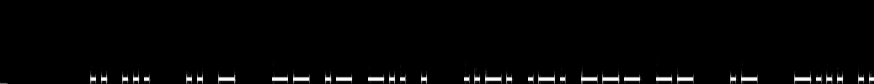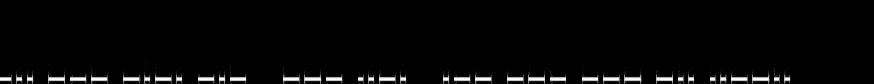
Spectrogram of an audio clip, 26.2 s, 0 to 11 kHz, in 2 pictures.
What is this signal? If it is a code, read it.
Morse code, heard as a keyed tone, about 15 wpm, 700 Hz. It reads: IS IT MADE FROM A BLOCK OF WOOD?
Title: Sentences from Top 1600 Words 15wpm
